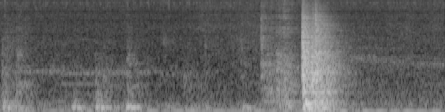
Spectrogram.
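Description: Plastic parts of a Gravitti handheld vacuum knocking softly as the extension tube is worked onto the vacuum body, with one louder sharp click about one and a half seconds in. The motor is not running.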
